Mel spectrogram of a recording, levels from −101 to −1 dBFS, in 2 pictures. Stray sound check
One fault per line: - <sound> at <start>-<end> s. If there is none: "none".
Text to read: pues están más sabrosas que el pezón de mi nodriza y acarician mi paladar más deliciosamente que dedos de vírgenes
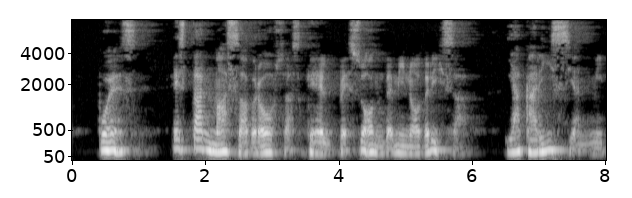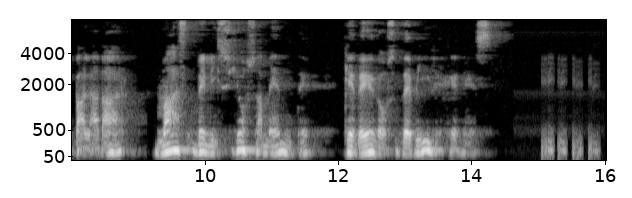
- laugh at 15.0-15.9 s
